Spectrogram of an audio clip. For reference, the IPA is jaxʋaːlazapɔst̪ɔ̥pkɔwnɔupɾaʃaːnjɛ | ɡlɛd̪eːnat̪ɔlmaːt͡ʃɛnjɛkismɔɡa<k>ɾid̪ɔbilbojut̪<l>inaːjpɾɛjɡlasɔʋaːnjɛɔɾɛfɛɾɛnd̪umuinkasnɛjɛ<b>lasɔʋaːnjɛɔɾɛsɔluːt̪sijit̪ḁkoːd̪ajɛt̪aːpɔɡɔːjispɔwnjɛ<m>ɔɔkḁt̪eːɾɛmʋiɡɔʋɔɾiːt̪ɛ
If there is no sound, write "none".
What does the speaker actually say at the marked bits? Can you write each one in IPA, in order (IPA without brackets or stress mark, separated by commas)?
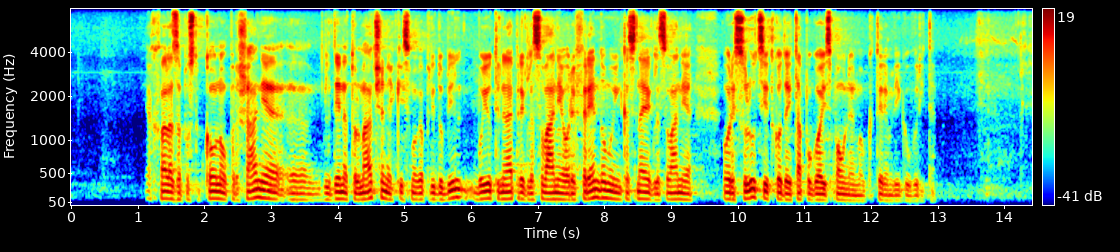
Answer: p, ɾ, ɡ, n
